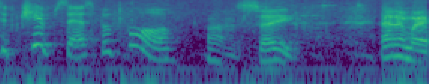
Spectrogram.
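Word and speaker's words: Cuyps: that way how do you say it not cue wipes no you pronounce it kip says before i see anyway it's wonderful even if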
